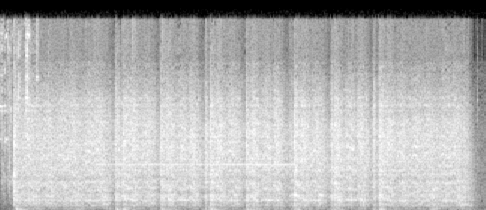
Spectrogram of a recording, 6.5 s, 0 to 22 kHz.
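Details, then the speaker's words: 1996 Sea Ray 260 carbureted big-block boat engine after years sitting, throttle pumped, water on: starter cranks with uneven chuffs and odd pops but never runs; ignition timing suspected off, corrosion seen. "yep doesn't sound right is the water on oh yeah ready yep it sounds like it wants to start"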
